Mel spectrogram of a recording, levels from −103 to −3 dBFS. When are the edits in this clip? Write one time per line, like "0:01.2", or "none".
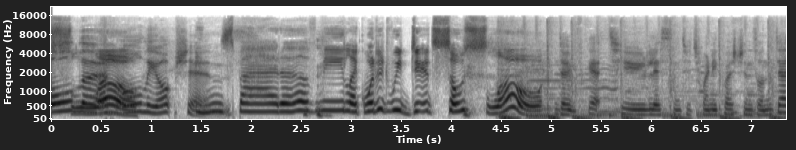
none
